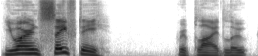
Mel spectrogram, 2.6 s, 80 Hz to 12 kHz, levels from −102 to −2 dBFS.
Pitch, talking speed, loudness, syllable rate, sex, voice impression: 155 Hz, 140 wpm, -18 LUFS, 5.6 syllables/s, male, masculine, adult-like, slightly relaxed, slightly powerful, slightly hard, muffled, raspy, intellectual, slightly friendly, slightly wild, lively, strict, sharp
